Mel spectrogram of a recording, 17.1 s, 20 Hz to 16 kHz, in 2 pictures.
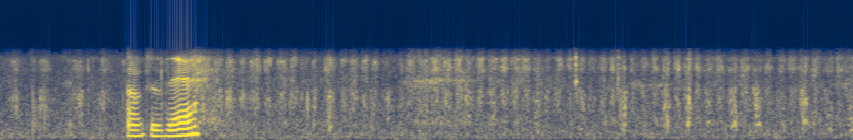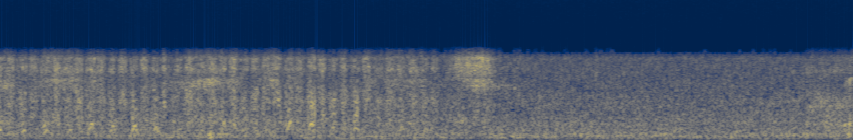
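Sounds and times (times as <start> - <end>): sandpaper scraping rubber: 0.0 - 13.0.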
